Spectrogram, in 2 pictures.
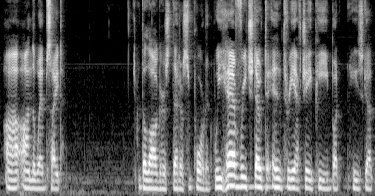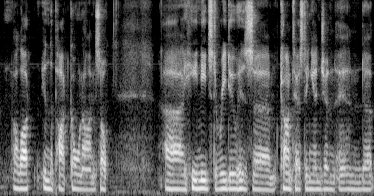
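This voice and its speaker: A man hosting a hobby radio video, explaining informally and unscripted in a hesitant, halting way, as if thinking aloud. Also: mid-range voice, darkish tone. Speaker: amateur radio video host.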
